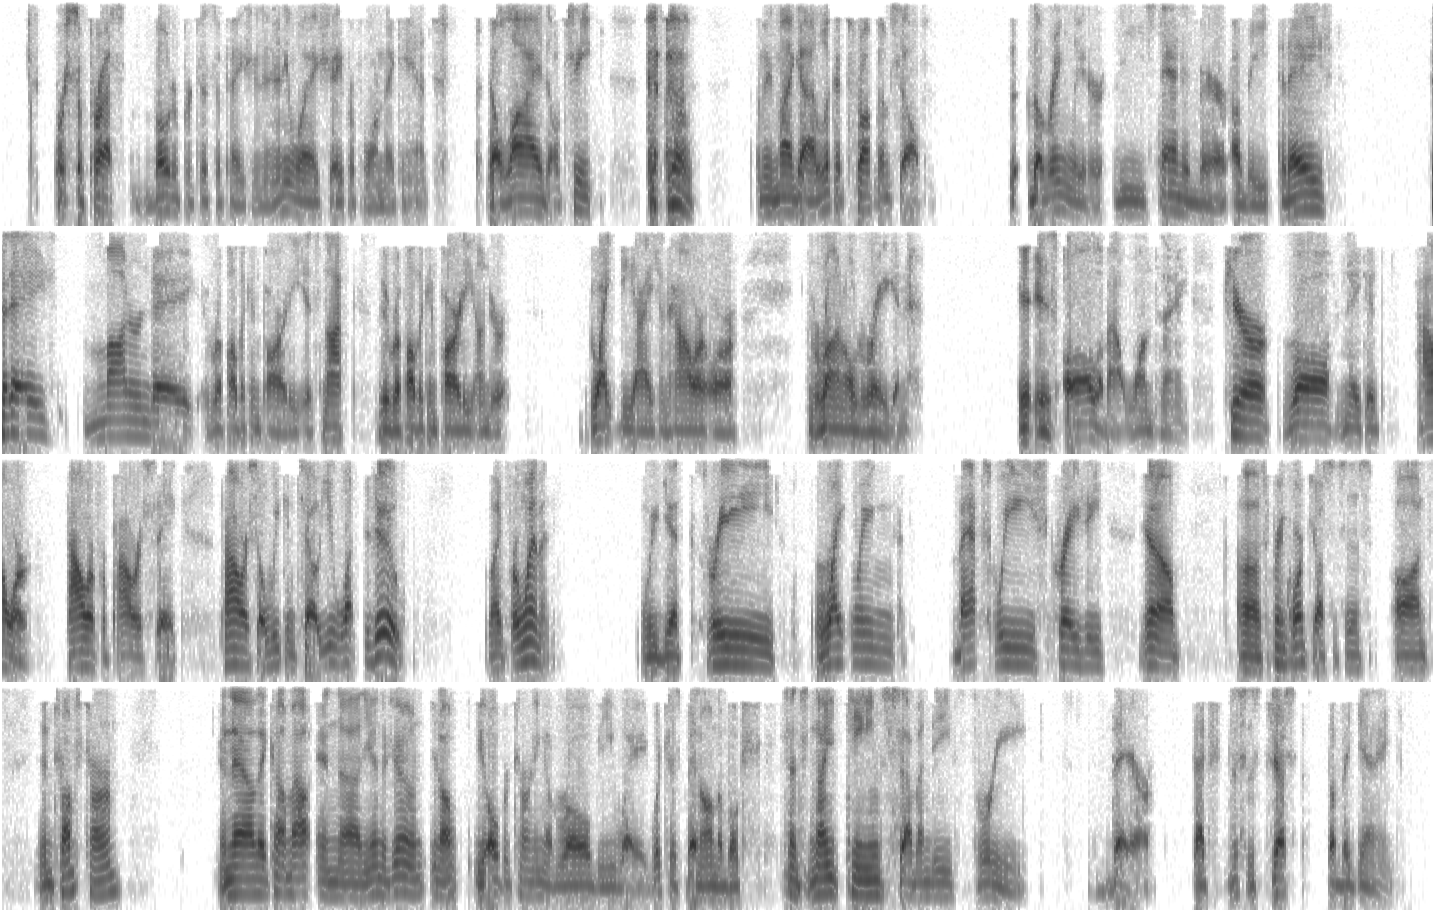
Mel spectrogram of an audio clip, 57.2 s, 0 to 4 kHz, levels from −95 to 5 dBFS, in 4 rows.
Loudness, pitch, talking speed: -27 LUFS, 110 Hz, 130 wpm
